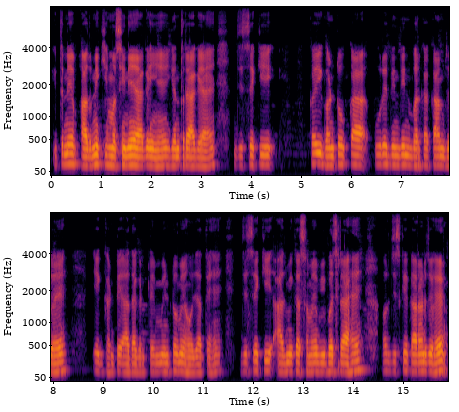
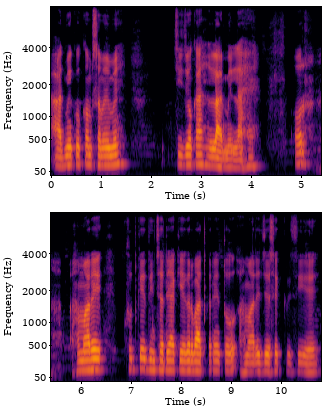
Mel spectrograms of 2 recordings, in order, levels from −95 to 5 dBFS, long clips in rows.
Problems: none marked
